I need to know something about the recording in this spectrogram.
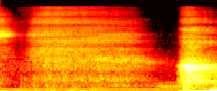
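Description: A man breathing out heavily after shouting, a faint breathy hiss for about a second, then a louder breath near the end.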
